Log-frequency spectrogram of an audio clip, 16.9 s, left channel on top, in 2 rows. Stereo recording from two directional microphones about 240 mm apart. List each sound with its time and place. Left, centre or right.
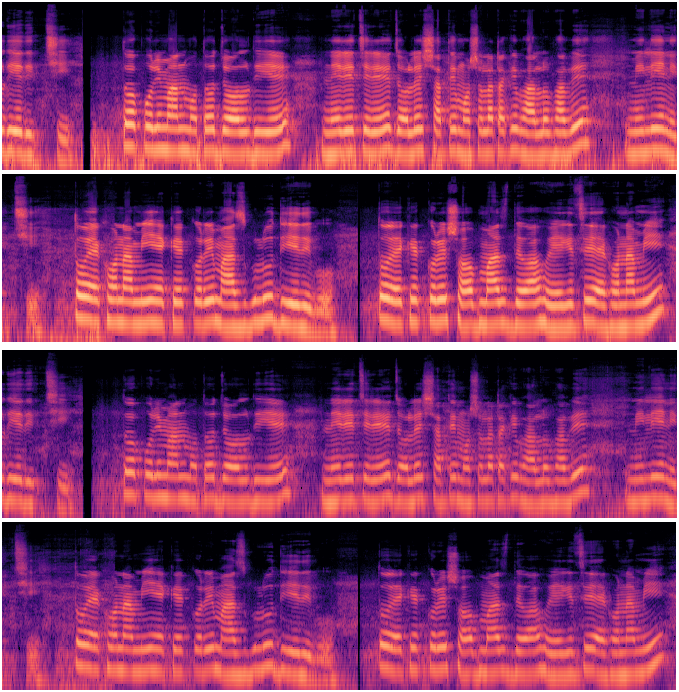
0.0 s speech: centre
